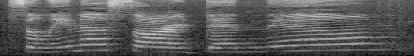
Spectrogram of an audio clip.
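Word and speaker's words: Celaena Sardothien: thr the glass is about a girl named Selena sard that's how you say it Selena is actually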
